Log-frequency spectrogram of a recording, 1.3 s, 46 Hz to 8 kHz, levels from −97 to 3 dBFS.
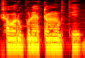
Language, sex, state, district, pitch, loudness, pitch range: Bengali, male, West Bengal, Jalpaiguri, 125 Hz, -23 LUFS, 125-130 Hz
